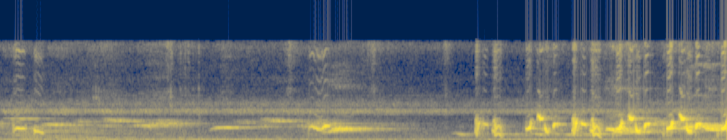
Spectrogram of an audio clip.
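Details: Sooty-headed bulbul (trucukan) in lively full song provoking rivals: a few bubbly whistled phrases, a short pause, then a rapid burst of chattering, jumbled notes; a steady faint hum underneath.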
